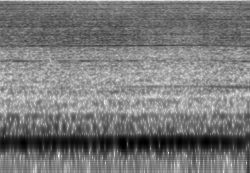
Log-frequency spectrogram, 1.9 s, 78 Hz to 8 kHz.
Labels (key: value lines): label: anthrophony, boat engine
recorder: SoundTrap 500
